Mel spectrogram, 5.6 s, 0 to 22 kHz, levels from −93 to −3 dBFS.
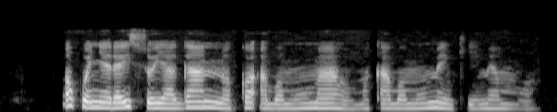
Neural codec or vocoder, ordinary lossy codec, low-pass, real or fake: none; none; 7.2 kHz; real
